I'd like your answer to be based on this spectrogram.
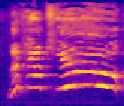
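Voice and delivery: high, slow, loud squeal of delight. Real, not acted. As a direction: squeal it out like it's the cutest thing ever. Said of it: "I gotta show y'all something else".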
